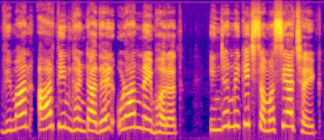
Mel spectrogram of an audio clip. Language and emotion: Maithili, sad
